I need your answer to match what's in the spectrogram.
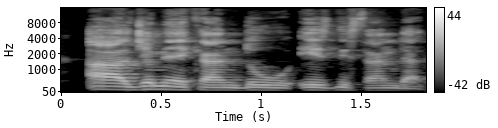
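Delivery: ordinary delivery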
